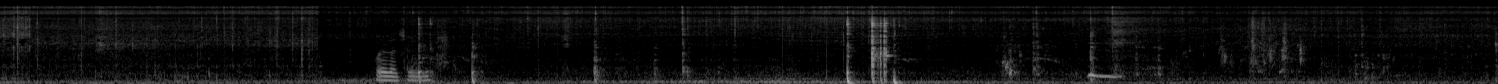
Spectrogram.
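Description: Chicken sizzling over charcoal on a kettle barbecue grill, with metal tongs clinking against the grill grate and a steel bowl; the sharpest clinks come about eight and a half seconds in.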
